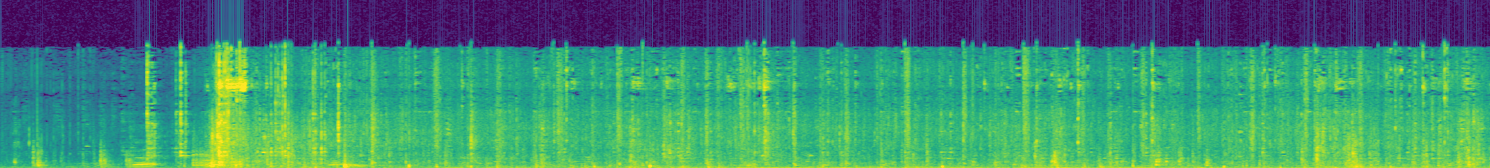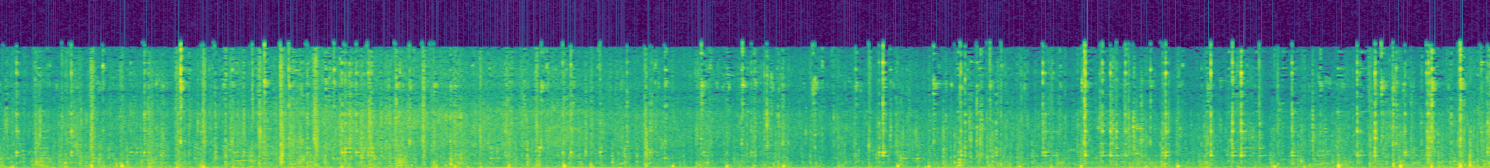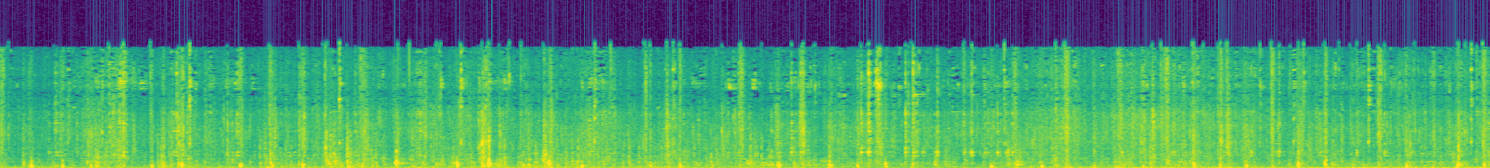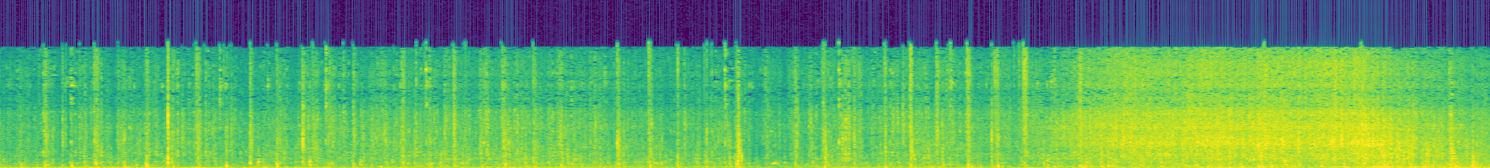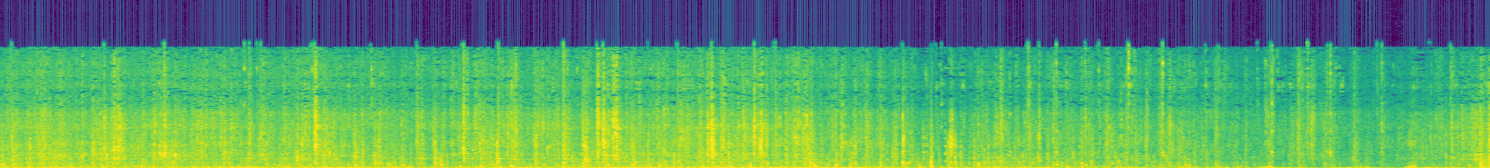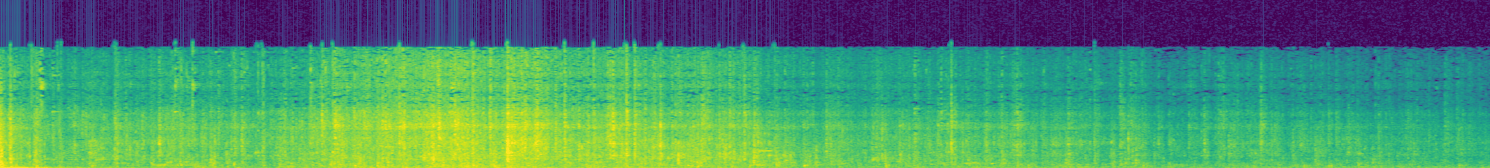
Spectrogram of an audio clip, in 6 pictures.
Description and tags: Following a draught horse hauling and four wheeled carriage on a dirt & mud road with a wired boom mic. Original location recording with no processing.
